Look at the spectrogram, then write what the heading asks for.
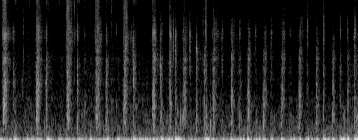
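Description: Close-miked chewing of a mouthful of fresh corn silk: a fast, irregular run of wet smacks and small crackling clicks from the mouth.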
